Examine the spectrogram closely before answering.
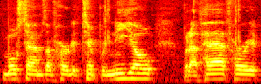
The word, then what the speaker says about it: Tempranillo: Like I said, this is a Tempranillo or Tempranillo, depends on how you do the double L sound. Most times I've heard it Tempranillo, but I have heard it pronounced Tempranillo.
